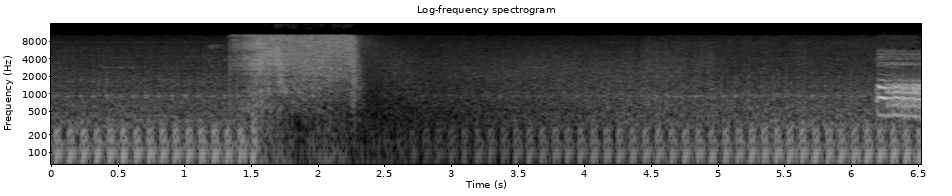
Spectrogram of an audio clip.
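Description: Solid-fuel model rocket motor firing at lift-off: a loud rushing hiss starting just over a second in, lasting about a second and cutting off sharply. An engine idles under it with a steady low throb, which drops away after the burn and gradually comes back.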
